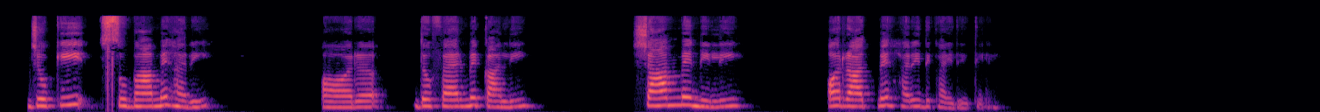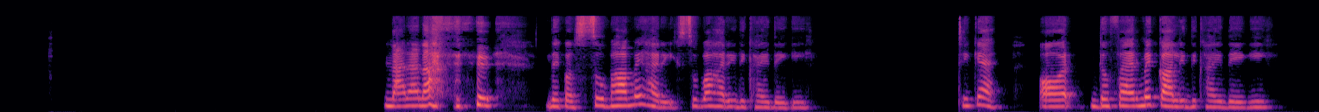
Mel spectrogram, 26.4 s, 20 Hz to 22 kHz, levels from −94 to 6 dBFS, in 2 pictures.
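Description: No technical faults can be heard anywhere in the recording.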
